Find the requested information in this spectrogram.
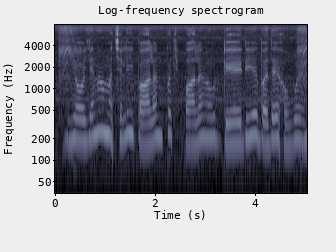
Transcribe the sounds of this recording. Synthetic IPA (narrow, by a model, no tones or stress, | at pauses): joːd͡ʒnaːmət͡ʃʰəliːpaːlənpət͡ʃʰpaːlənoːɾɖeːɖijeːbəd̪eːhoeː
